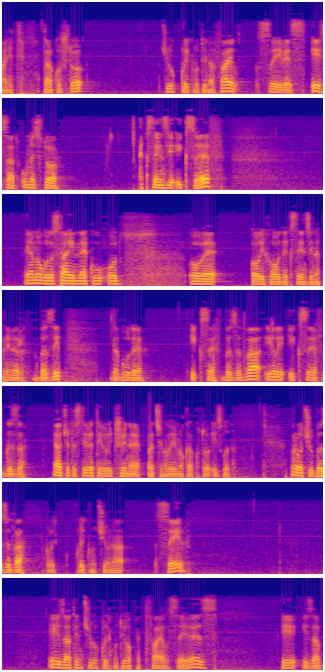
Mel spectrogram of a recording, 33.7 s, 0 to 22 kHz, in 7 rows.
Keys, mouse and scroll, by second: 0.2 click, 1.0 click, 3.0 click, 4.2 click, 11.8 click, 13.8 click, 18.5 click, 20.3 click, 21.7 click, 22.4 click, 26.8 click, 30.4 click, 32.0 click, 33.6 click.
